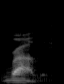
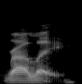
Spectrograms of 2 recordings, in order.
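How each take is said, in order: First: It is said plainly, without a country twang. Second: It is said with an exaggerated country twang. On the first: The speaker calls it right. "It's Raleigh" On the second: The speaker calls it wrong. "you added more country to it than it needed"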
